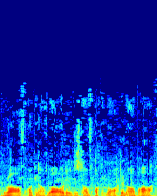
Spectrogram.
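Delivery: mock a crappy modern gangster accent, bringing the R out; put-on modern gangster accent, R brought out. Shown as a demonstration. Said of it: "accent where they sort of bringing that R out".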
